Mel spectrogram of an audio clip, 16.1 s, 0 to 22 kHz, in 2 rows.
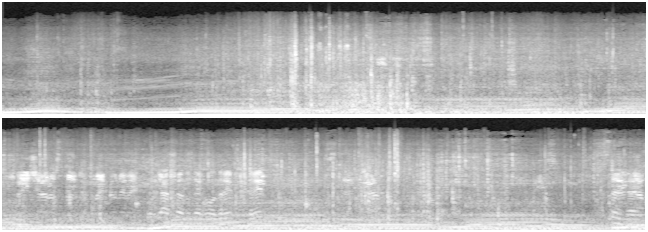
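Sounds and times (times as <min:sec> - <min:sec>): off-road vehicle engine low revs: 0:00.0 - 0:16.0
branches scraping vehicle body: 0:10.5 - 0:15.9.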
